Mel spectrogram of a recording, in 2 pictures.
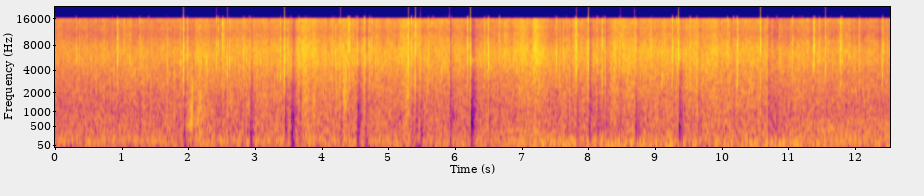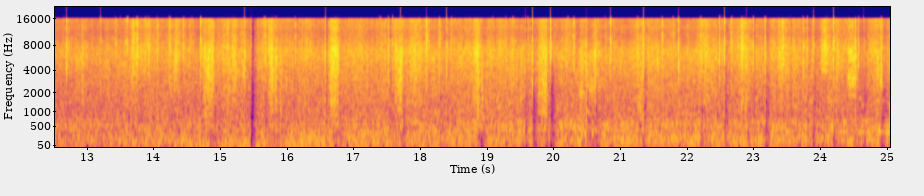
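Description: Wood campfire crackling, with a steady hiss and frequent sharp pops and snaps.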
